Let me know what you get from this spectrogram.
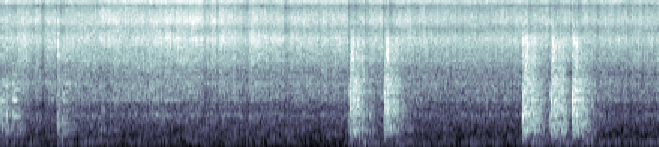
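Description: Chopped onion and tomato sizzling as they fry down in oil in a kadhai, stirred with a metal spatula, with louder scrapes of the spatula across the pan about three and a half and five and a half seconds in.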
